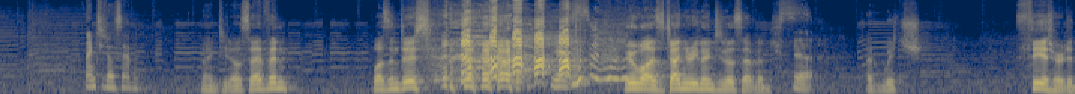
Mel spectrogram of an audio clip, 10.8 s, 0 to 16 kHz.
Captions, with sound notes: - 1907. - 1907. Wasn't it? (laughs) - Yes - It was January 1907.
